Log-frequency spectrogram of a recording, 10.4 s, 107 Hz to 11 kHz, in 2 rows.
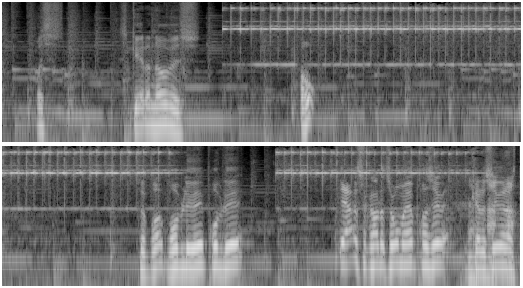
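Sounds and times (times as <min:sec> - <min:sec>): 
speech: 0:00.3 - 0:02.1, 0:03.0 - 0:03.3, 0:06.6 - 0:07.7, 0:08.6 - 0:10.3
small bell ringing continuously and rapidly: 0:02.2 - 0:07.0, 0:07.9 - 0:10.0
laughter: 0:09.8 - 0:10.3.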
